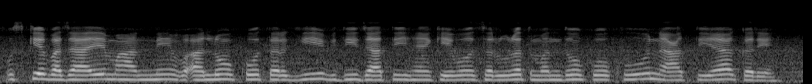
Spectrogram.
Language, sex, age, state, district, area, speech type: Urdu, female, 45-60, Bihar, Khagaria, rural, read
